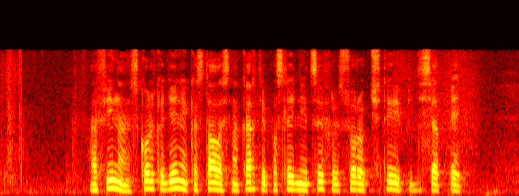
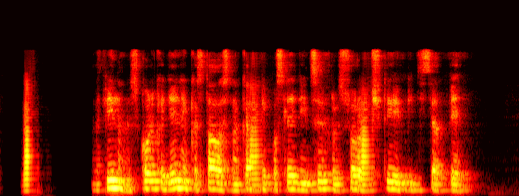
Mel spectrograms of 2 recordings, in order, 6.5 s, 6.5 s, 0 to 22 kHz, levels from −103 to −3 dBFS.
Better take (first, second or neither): first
